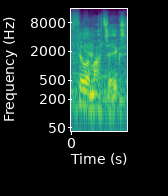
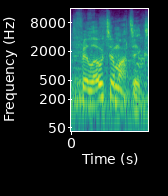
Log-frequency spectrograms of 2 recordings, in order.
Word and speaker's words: Filotomatix: day long Avenue so I would call it philomatics uh so what's actually called Phil automatics so how do you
